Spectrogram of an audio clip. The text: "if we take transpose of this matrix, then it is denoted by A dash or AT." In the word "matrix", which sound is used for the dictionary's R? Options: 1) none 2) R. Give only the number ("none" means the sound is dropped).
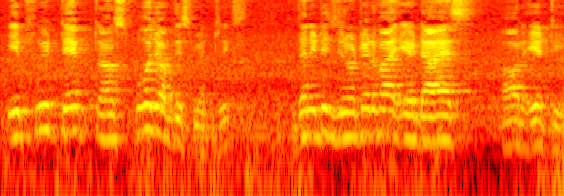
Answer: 2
